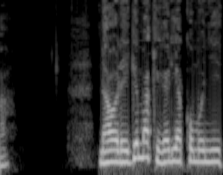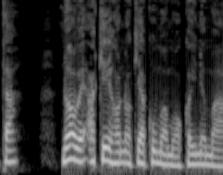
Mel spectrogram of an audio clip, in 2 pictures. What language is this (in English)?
Kikuyu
